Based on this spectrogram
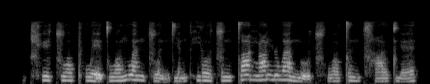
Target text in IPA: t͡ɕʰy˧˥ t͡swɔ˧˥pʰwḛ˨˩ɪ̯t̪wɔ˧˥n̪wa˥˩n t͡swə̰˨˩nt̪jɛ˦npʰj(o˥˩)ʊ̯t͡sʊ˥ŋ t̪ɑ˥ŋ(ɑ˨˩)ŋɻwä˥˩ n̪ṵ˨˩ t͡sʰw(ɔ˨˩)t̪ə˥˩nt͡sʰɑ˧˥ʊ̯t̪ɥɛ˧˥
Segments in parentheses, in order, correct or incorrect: correct, incorrect: ɑ˥, incorrect: ɔ˧˥

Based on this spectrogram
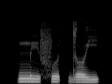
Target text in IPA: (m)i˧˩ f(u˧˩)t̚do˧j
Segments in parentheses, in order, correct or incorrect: correct, correct

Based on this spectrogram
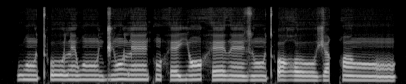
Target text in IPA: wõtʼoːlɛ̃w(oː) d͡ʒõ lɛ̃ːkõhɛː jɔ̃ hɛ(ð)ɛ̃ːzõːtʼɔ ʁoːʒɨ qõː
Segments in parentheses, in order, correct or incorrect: incorrect: õː, correct

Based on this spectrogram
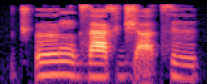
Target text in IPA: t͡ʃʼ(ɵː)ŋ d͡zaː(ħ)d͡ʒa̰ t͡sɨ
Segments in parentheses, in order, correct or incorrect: correct, incorrect: x

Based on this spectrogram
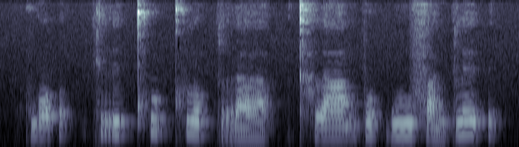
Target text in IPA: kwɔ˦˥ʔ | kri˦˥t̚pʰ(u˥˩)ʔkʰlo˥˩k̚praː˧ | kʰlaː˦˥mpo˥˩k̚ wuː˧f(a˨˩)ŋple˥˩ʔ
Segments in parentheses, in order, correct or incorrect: correct, correct

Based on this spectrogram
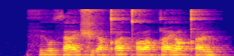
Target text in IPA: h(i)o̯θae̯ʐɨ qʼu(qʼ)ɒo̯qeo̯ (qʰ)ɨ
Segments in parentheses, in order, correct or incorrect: incorrect: ɨ, incorrect: tʼ, incorrect: qʼ

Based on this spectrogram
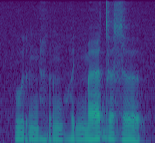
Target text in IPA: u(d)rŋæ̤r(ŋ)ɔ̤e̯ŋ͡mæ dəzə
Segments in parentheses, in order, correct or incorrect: incorrect: none, correct

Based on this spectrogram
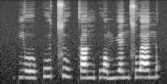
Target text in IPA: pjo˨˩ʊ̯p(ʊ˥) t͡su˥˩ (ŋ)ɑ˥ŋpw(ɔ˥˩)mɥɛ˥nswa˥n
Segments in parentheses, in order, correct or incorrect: incorrect: u˥, incorrect: k, correct

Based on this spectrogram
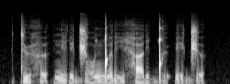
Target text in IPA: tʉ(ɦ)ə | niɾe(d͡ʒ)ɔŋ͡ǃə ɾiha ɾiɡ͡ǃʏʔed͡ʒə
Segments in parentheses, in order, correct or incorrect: incorrect: h, correct

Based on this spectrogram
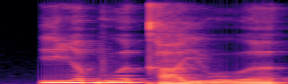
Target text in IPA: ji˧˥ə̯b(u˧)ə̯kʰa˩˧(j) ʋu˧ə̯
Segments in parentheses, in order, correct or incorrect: correct, correct

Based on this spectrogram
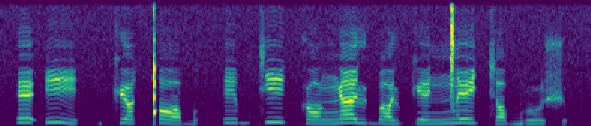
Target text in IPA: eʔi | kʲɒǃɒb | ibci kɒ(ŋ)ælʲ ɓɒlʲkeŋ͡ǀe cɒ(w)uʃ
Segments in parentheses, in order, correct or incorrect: correct, incorrect: b

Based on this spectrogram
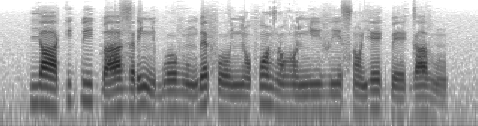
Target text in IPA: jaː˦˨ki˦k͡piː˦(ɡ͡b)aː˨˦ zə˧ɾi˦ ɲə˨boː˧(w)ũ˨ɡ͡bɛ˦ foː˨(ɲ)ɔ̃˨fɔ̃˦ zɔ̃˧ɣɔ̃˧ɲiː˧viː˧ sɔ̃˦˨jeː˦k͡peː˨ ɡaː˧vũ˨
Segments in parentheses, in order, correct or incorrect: correct, incorrect: v, correct

